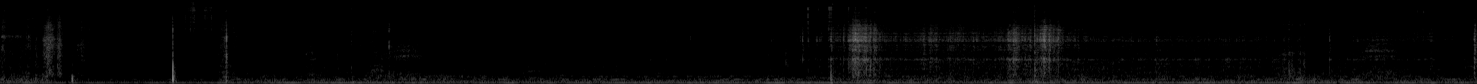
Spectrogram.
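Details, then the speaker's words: 1960s Electrohome Manhattan AM/FM tube table radio powered up with a tube removed: irregular sharp crackles and snapping over a low hum as current arcs across a carbon-tracked tube socket. "man. That is carbon tracking if I have ever seen carbon tracking. And this is why you never leave a piece of vintage gear plugged in unattended."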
